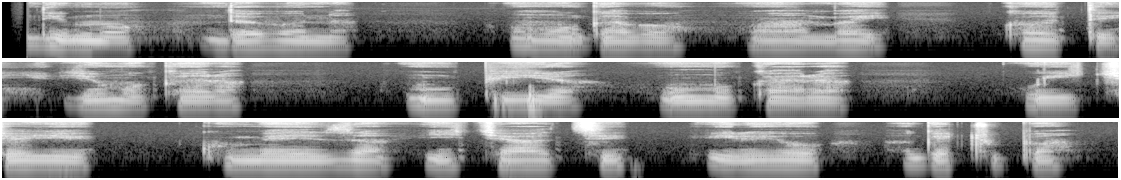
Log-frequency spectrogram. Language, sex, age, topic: Kinyarwanda, male, 18-24, government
